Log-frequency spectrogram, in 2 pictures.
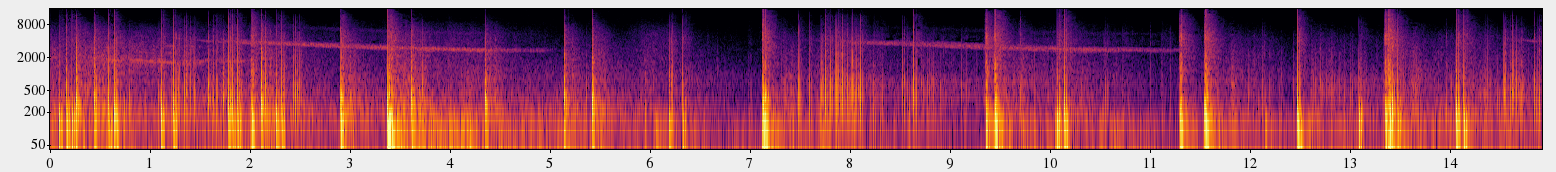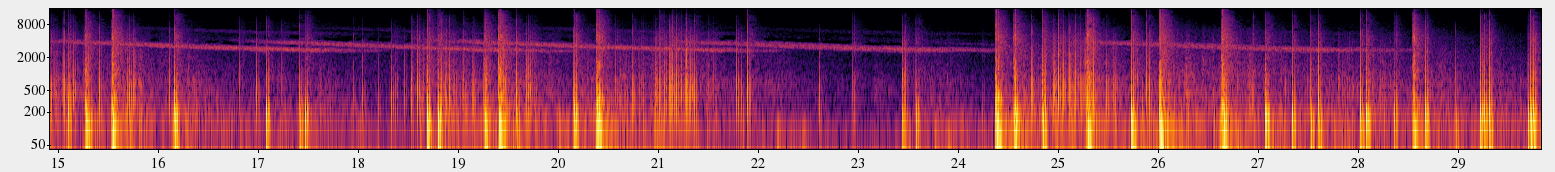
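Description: A fireworks display: aerial shells bursting in rapid, irregular bangs, with several whistles gliding down in pitch over a couple of seconds each, overlapping in the middle stretch.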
